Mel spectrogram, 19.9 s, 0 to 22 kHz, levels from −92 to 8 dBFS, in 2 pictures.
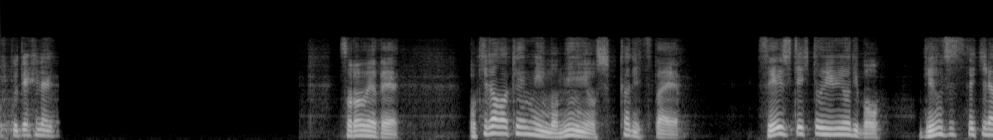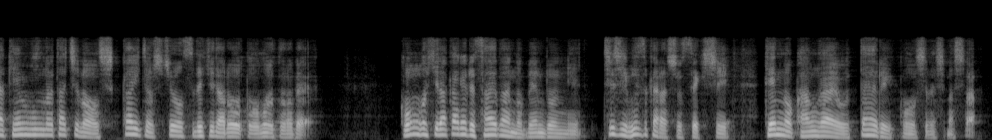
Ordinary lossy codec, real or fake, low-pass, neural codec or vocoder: none; fake; 7.2 kHz; codec, 24 kHz, 1 kbps, SNAC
